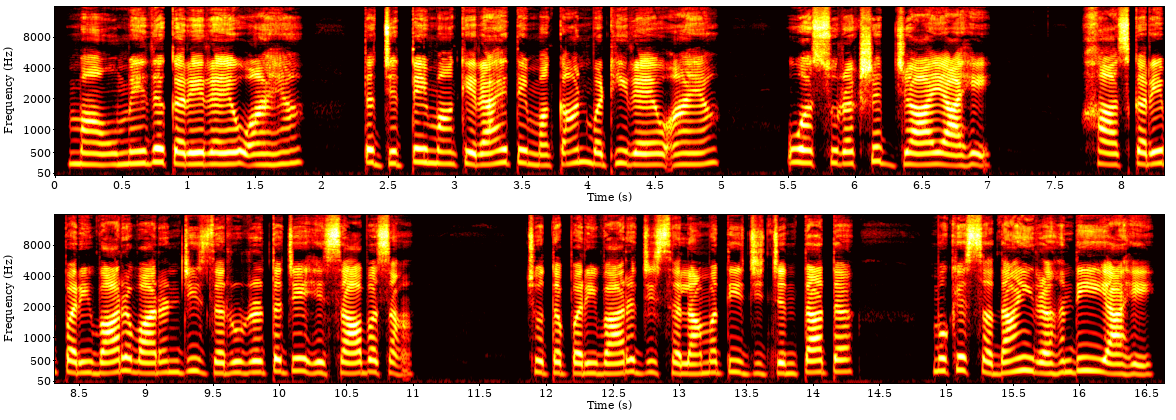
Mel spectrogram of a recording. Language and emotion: Sindhi, fearful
